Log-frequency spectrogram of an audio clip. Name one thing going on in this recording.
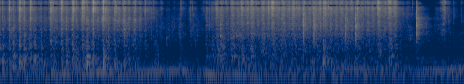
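A gloved hand scrubs along a wall's edge with a soft rubbing sound.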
